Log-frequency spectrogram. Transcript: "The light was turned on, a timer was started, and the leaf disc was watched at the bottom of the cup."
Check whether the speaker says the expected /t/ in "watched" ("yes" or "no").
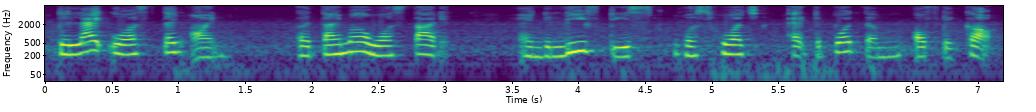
yes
